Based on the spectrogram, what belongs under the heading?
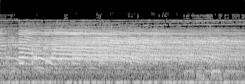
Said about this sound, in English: Here's a really bad yell. I think this was Robert Forrester, supposed to be him yelling while they were going through the black hole and everything's getting all twisty.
